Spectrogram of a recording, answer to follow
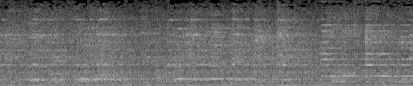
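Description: Steady low rumble of shopping-centre ambience, with faint music playing.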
